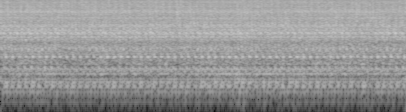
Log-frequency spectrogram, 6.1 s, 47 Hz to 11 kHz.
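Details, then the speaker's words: 3rd-gen Pontiac Firebird with a freshly rebuilt 1985 Quadrajet carburetor, stock valve cover refitted and the rocker noise gone. At steady idle a fine whirring chatter persists from the serpentine belt drive and disappears with the belt removed. The owner can't yet tell which accessory. "That noise right there, still there, but it's gone as soon as I take off the serpentine belt. I'm still not 100% sure which one it is, which accessory it is."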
